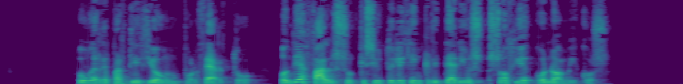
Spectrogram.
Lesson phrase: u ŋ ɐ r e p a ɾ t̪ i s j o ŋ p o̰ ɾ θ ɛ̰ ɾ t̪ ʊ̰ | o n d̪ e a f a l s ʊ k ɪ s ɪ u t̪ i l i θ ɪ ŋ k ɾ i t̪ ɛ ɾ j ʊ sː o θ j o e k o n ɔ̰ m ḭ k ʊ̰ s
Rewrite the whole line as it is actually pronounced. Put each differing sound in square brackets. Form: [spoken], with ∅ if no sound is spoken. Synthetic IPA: u ŋ ɐ r e p a ɾ t̪ i [θ] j o ŋ p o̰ ɾ θ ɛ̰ ɾ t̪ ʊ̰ | o n d̪ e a f a l s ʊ k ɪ s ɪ u t̪ i l i θ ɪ ŋ k ɾ i t̪ ɛ ɾ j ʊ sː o θ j o e k o n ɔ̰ m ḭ k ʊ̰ s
